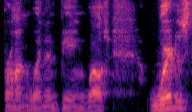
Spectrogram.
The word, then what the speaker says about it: Bronwyne: My mom put a silent E on the end. So they'd say Brownie. I got that a lot. When they do the attendance list, they're like Brownie. And I'm like, Bronwyn.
